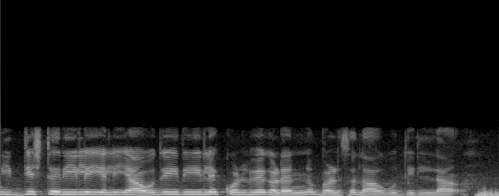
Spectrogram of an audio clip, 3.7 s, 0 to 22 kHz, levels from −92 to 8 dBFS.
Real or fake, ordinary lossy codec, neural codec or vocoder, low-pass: real; none; none; none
